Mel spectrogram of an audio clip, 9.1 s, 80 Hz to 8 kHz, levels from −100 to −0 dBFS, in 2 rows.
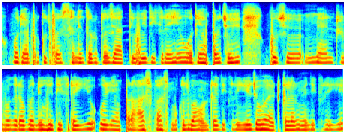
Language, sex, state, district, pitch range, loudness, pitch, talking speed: Hindi, female, Andhra Pradesh, Anantapur, 205-215 Hz, -15 LUFS, 210 Hz, 230 wpm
